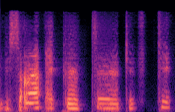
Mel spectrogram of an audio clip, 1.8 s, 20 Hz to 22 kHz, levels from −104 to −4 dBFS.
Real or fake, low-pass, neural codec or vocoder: fake; 14.4 kHz; codec, 44.1 kHz, 0.9 kbps, DAC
